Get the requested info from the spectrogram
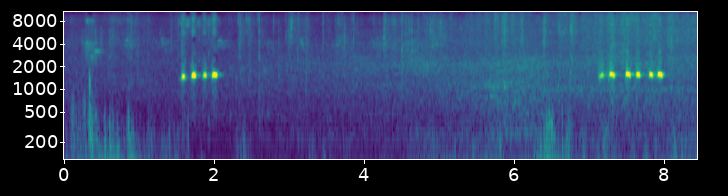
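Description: A person whistling to call a racing pigeon down off a roof and into the loft: two quick runs of short, same-pitched whistle notes, four about one and a half seconds in and about six more near the end.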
